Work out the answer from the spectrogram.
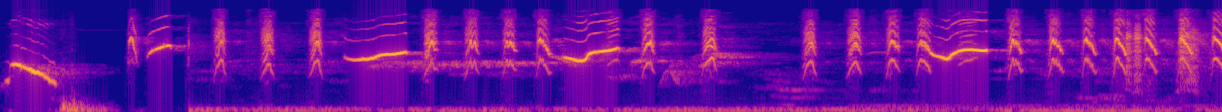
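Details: Murai batu, the white-rumped shama, singing mimicked fill-ins of speed cililin, canary and lovebird: a descending whistle, then high wavy slurs interleaved with sharp harsh bursts, quickening toward the end.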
